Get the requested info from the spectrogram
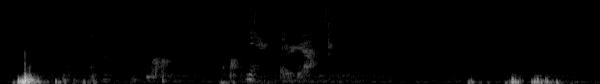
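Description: A single short, low thump just after the start, the loudest sound here, like something knocked or set down close to the microphone, followed by quiet muttered words.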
